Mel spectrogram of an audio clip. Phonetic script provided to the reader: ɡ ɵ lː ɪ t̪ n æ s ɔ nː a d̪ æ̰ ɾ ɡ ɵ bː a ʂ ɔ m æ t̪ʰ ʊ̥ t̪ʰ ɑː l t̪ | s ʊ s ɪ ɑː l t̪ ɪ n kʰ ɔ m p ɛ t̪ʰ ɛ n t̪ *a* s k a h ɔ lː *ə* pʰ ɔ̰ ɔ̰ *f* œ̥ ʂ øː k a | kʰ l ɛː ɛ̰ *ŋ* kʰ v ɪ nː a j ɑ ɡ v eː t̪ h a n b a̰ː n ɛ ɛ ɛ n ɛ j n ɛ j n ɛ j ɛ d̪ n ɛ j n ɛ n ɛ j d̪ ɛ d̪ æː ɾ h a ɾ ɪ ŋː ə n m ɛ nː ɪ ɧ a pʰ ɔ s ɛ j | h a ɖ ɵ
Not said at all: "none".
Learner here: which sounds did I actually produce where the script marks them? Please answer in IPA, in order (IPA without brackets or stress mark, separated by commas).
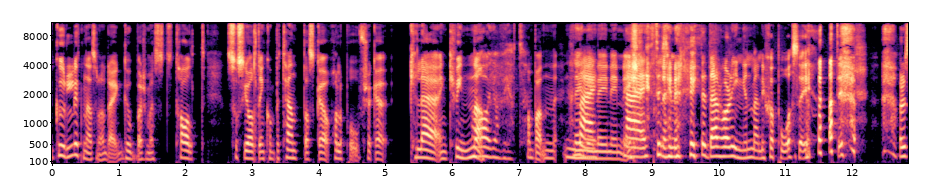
a, a, f, n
